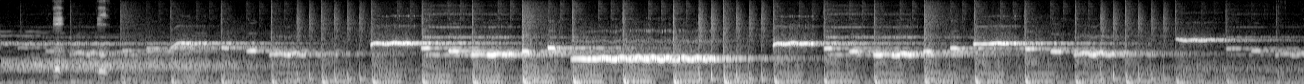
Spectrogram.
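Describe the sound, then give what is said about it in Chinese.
A person whistles a quick, bright tune meant to make a dinosaur dance. The melody moves between high notes over a steady, rhythmic musical backing, growing louder partway through. “吹口哨， 就是你叫快速龙跳舞时吹的口哨啊！快点啊！”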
